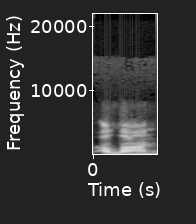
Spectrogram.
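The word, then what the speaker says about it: Aloné: Yeah, so Alon Watts, who's the sort of central woman of that work, her name is spelled Alone and it has an accent on the E. It's pronounced Alon, but it's spelled Alone.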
